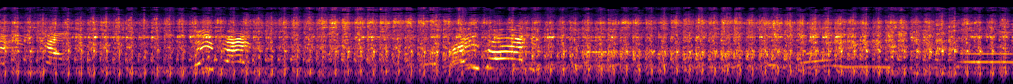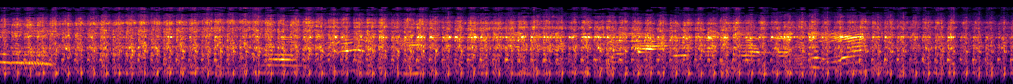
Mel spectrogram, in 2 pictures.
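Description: A small engine running steadily with a fast, even chugging, with people calling out over it.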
